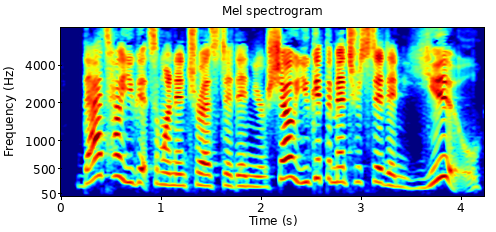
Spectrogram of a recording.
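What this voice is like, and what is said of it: Texas twang accent. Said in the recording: “my accent. You love this Texas twang”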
